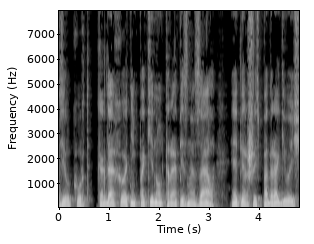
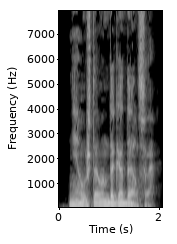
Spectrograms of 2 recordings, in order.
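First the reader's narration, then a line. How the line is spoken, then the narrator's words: Tense mutter. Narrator (Russian): напряженно пробормотал помощник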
